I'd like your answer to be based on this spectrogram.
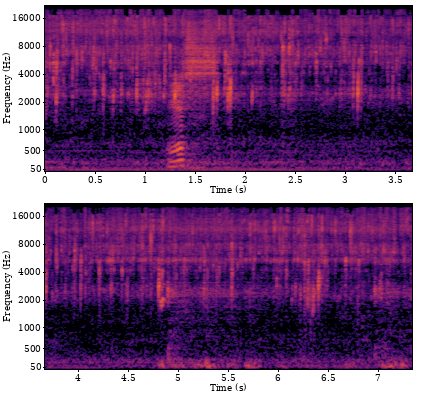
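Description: Running water streams steadily from a tap while a pet bird is being showered, moderately loud and close, with a person speaking briefly over it.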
